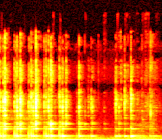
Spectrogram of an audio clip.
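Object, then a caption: Seashell-shaped ceramic planter. A pink vintage seashell-shaped planter from a thrift haul is tapped repeatedly, giving light, bright, chime-like clinks that die away quickly. A steady low hum runs underneath.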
